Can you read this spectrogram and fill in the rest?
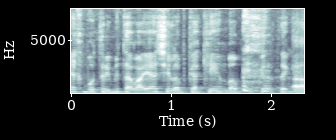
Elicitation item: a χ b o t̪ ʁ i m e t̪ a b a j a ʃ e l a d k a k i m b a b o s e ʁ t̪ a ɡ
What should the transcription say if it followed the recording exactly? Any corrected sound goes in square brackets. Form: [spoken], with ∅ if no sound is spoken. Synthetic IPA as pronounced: [e] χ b o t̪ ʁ i m e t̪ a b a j a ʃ e l a [b] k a k i m b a b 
